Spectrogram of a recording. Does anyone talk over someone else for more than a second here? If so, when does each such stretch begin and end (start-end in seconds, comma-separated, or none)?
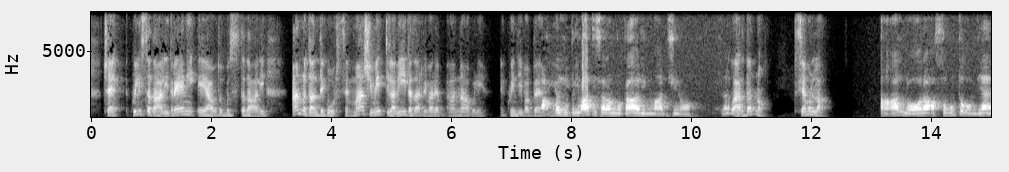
none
